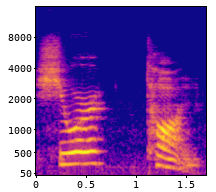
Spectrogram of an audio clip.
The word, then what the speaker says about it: Siúirtán: And it's pronounced Siúirtán, Siúirtán. And it has two fadas, one over the U and one over the A.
